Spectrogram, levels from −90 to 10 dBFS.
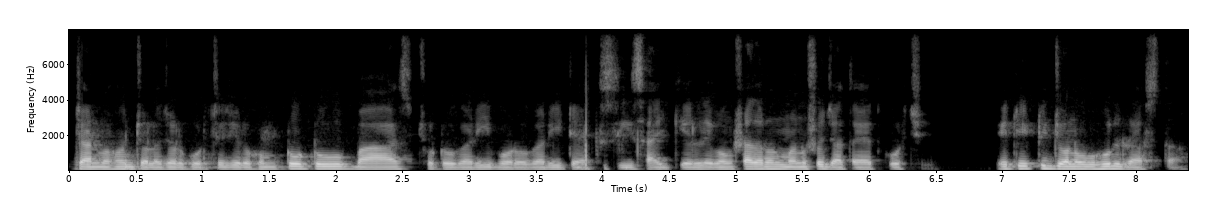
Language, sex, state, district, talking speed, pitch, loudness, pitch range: Bengali, male, West Bengal, Malda, 150 wpm, 105 Hz, -18 LUFS, 100-120 Hz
